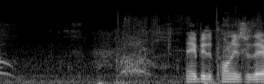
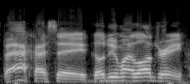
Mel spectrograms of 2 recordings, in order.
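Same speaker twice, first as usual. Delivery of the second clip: higher, louder mock command; 5 semitones higher, 4 dB louder, slower than usual. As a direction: order them off grandly. Mock commanding zombies away.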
